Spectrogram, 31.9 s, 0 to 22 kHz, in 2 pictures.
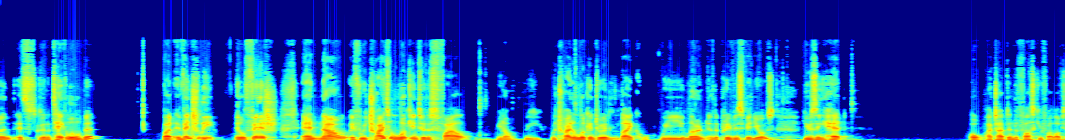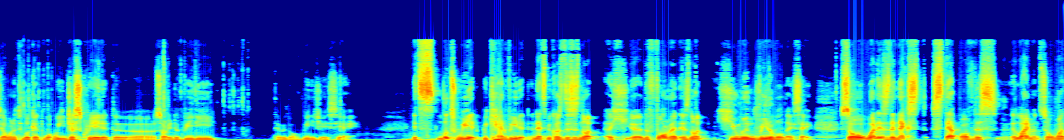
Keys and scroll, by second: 5.8-6.2 typing, 7.6-8.6 typing, 9.7-12.6 typing, 15.4 Up, 20.1-21.1 typing.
